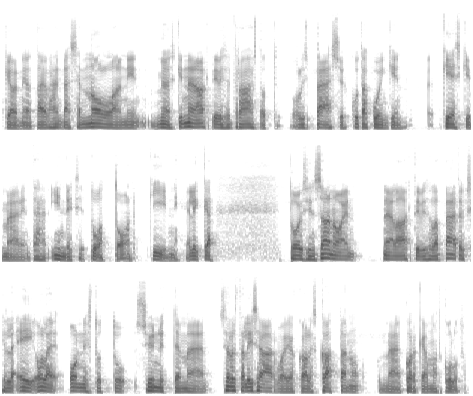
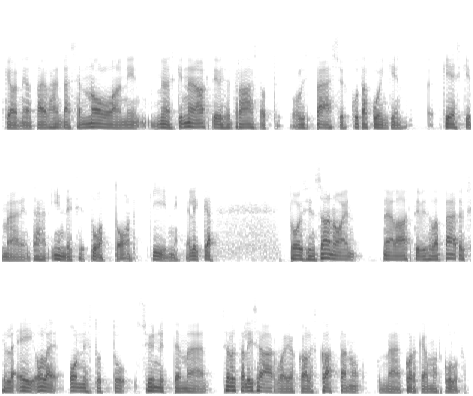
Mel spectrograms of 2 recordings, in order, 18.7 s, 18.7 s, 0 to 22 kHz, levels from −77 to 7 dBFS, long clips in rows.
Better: first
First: none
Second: muffled; very; fading above 2 kHz

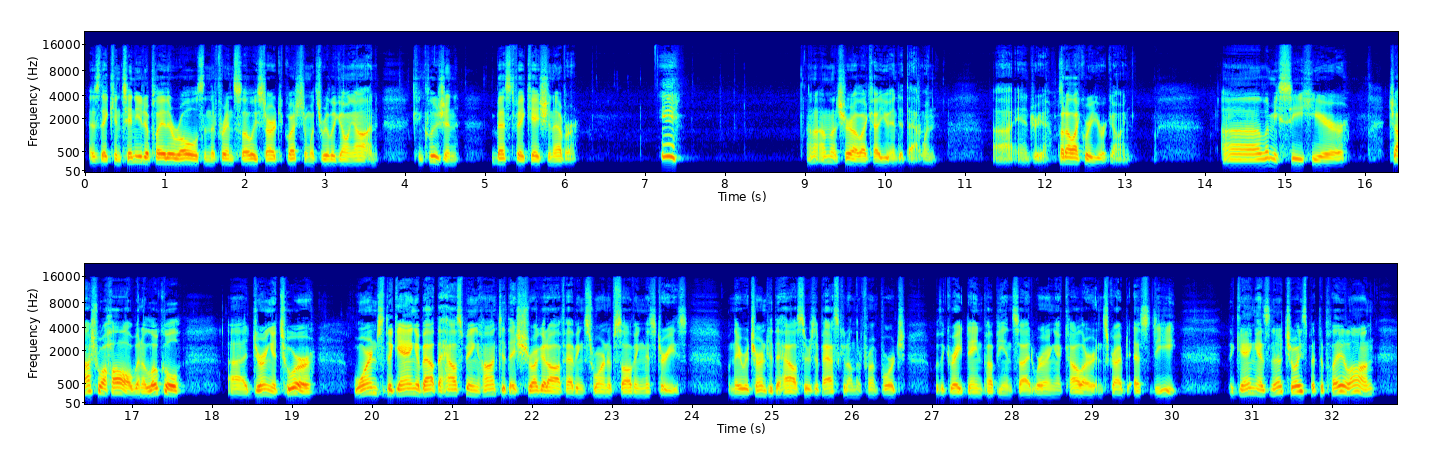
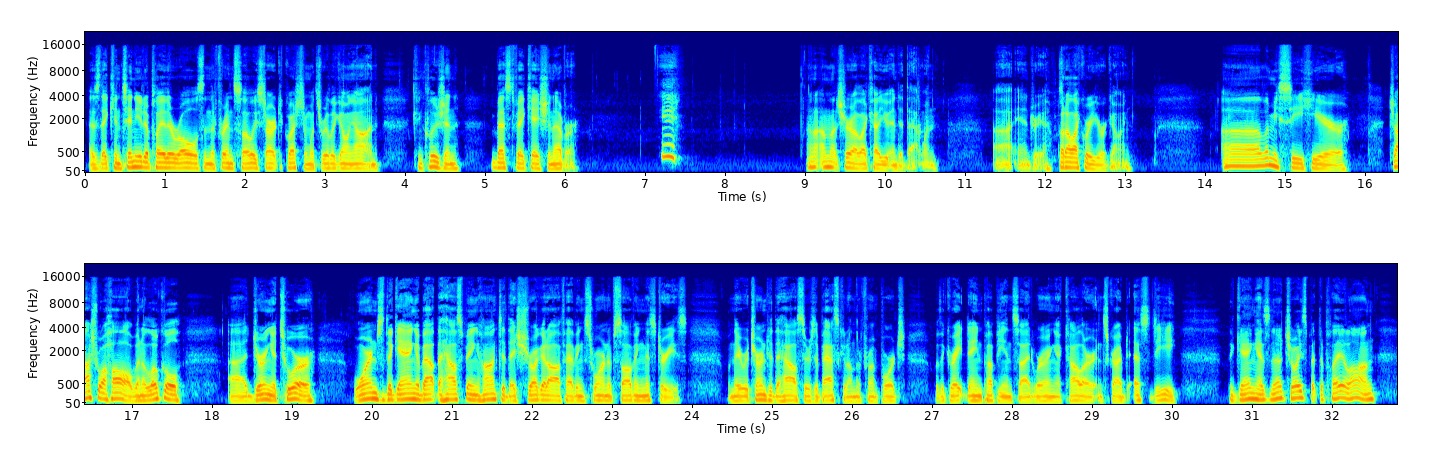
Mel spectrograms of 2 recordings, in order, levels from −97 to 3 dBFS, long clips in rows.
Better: second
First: thin; very; fading below 300 Hz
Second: none

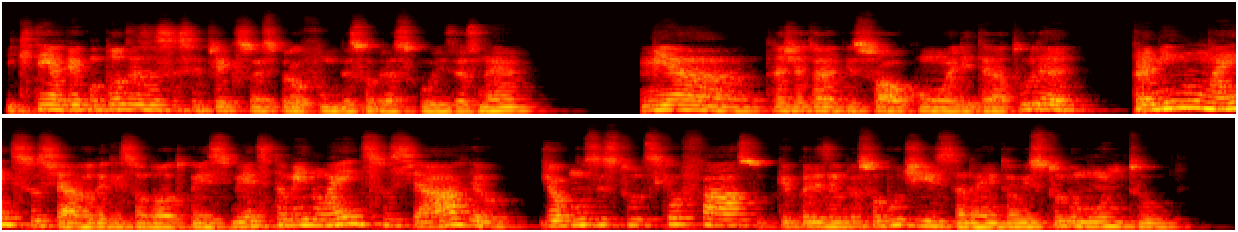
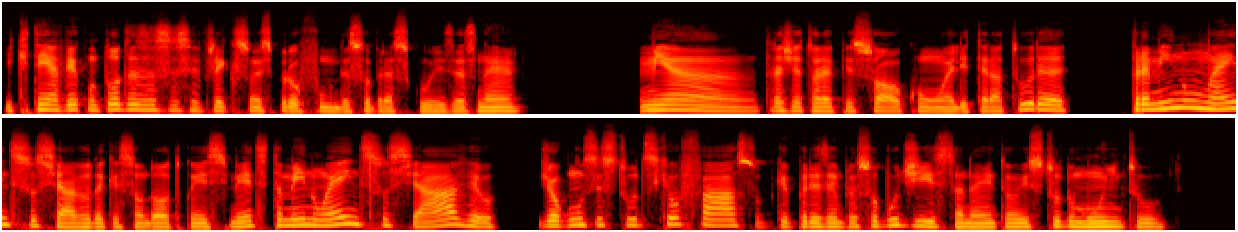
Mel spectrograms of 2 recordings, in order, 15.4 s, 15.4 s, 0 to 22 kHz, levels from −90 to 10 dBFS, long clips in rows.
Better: second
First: off-mic speech; far // room echo; slight; dies away in 0.3 s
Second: none

